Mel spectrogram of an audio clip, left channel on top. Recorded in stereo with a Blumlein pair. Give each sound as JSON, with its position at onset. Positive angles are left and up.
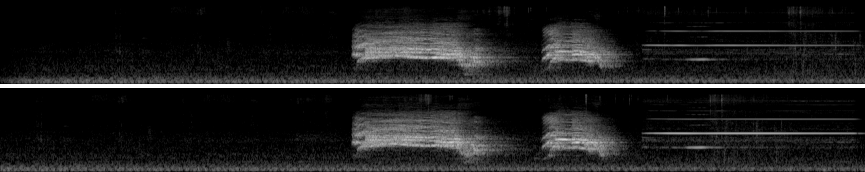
{"t": 3.5, "sound": "a scream", "azimuth_deg": -5, "distance_m": 0.5}
{"t": 6.4, "sound": "a flute", "azimuth_deg": -15, "distance_m": 0.7}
